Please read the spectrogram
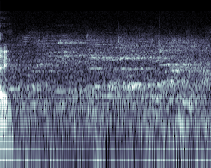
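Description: Gymnasium ambience during a basketball game: a steady crowd murmur in a large hall, with faint high squeaks from sneakers on the hardwood court.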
